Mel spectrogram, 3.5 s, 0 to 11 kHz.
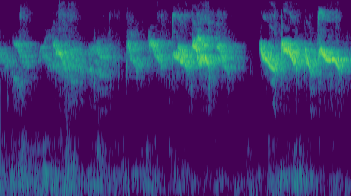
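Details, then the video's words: Kept Oriental white-eye performing song display on 26 November 2022: high chattering warbles building in loudness, a sudden short silence, then another vigorous burst. "Mata Puteh Buka Sing Raja"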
